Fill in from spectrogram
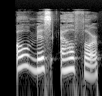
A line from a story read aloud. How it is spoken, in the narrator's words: I exclaimed, this time with considerable vehemence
